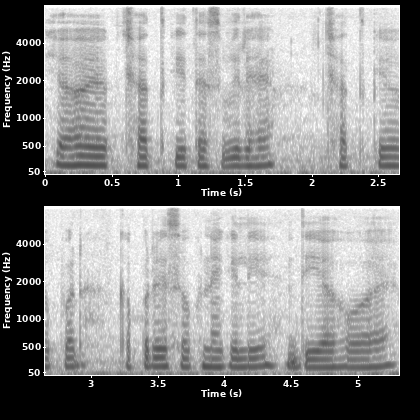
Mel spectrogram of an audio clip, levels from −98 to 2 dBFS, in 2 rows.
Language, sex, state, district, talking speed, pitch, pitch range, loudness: Hindi, male, Bihar, Kishanganj, 180 wpm, 155 Hz, 150-160 Hz, -37 LUFS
